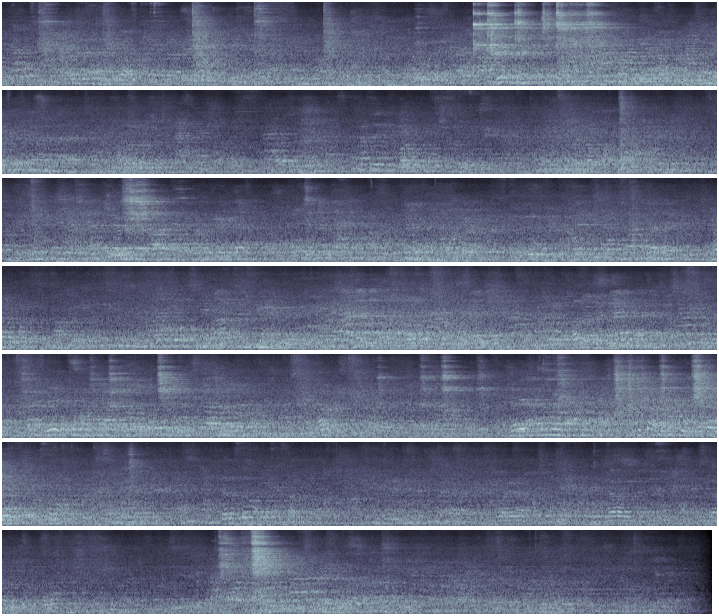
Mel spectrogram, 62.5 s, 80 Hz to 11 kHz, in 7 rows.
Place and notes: berlin, urban hospital - cafeteria
berlin, urban-hospital (urbankrankenhaus), cafeteria, just a few people
Berlin, Germany, January 2010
